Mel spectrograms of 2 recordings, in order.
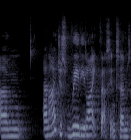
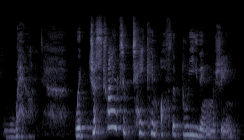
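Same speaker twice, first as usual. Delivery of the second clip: mock condescending nurse voice, sing-song; 2 semitones higher than usual. Nurse retelling her reply to a visitor asking about a patient, mock patronising nurse voice. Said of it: "in my most patronising nursing voice".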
